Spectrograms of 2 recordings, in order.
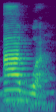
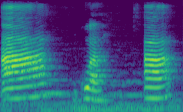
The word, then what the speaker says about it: água: Você consegue perceber que esse primeiro A ele é bem forte, é bem mais vibrante. Então, você consegue água, tá bom? Então, observe que o primeiro A, a primeira sílaba, é forte, é tônica, tá bom, gente?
